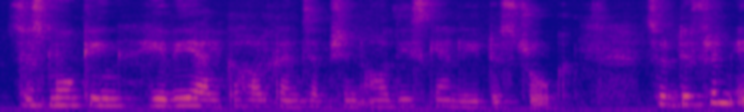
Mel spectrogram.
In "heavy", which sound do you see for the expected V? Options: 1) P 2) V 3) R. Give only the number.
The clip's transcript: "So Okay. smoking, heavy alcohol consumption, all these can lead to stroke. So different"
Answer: 2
